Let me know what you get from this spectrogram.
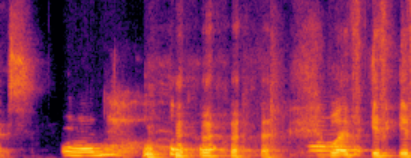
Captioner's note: both laugh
